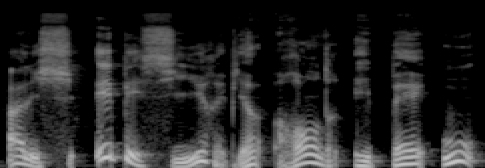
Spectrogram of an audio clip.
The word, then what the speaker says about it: épais: Épais, so masculine form, remember, E accent aigu, P-A-I-S. Final S not pronounced.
